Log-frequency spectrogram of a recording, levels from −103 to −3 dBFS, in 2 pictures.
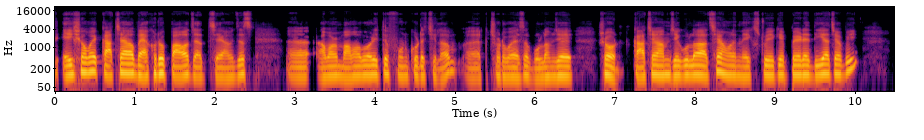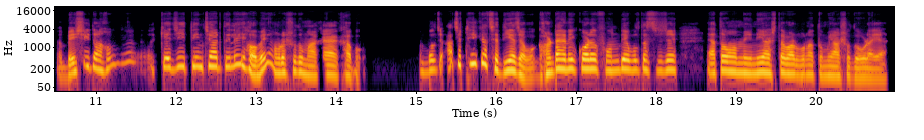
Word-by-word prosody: এই 130 - +3
সময়ে 165 +1 +4
কাঁচা 140 +6 +2
আম 140 - +1
এখনো 145 +3 +3
পাওয়া 120 +2 +4
যাচ্ছে। 110 0 -6
আমি 110 +1 -6
just 135 - -4 0.5
অ্যা 115 - -9 0.4
আমার 120 +1 0
মামার 120 +3 -1
বাড়িতে 130 +2 0
ফোন 120 -1 -7
করেছিলাম। 115 +1 -4 0.4
এক 100 - -13
ছোট 120 -1 -7
ভাই 115 - 0
আছে। 125 +4 -4
বললাম 115 +2 -3
যে, 125 - +3 0.5
"শোন - - +3 0.3
কাঁচা 110 +4 +1
আম 130 - -1
যেগুলা 130 +1 +1
আছে, 115 - -8
আমার 130 -1 -2
next 115 -1 -7
week-এ 130 +1 -1
পেড়ে 130 0 +2
দিয়া 140 +2 +3
যাবি। 155 +7 0 0.7
বেশি 160 - 0
না 210 - +4
হোক, 225 +6 -4
এ - - -10 0.4
কেজি 225 +1 +2
৩-৪ 240 0 +3
দিলেই 245 +3 +1
হবে। 125 - +6
আমরা 155 0 +3
শুধু 165 -2 0
মাখায়া 130 +2 0
খাব।" - - -2 0.9
বলছে, 190 0 -1
"আচ্ছা 270 - 0
ঠিক 300 0 +4
আছে 230 - 0
দিয়ে 185 +1 +7
যাব।" 110 -8 +2 0.2
ঘণ্টাখানেক 200 +6 +4
পরে 205 0 +9
ফোন 180 -1 -2
দিয়ে 205 - +7
বলতেসে 185 -1 -4
যে, 190 - +4 0.5
"এত 150 - -8 0.2
আমি 155 -1 +1
নিয়ে 160 0 +4
আসতে 150 +3 -2
পারব 140 -2 +2
না। - - 0
তুমি 125 0 -4
আসো 120 - -8
দৌড়াইয়া।" 105 -2 -2
135 Hz, 185 wpm, -22 LUFS, 120-180 Hz, 0.9 s, পরে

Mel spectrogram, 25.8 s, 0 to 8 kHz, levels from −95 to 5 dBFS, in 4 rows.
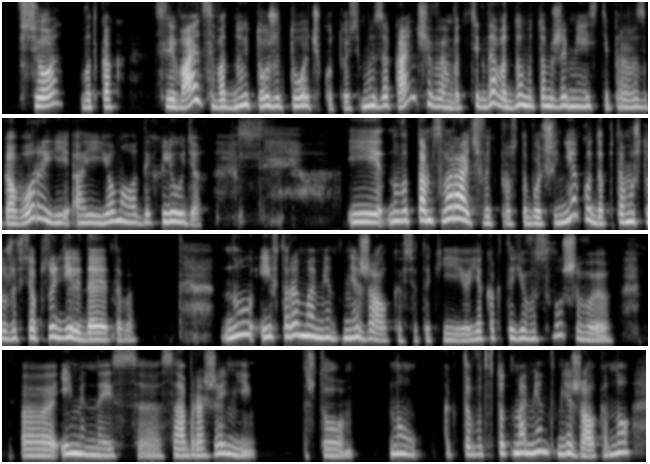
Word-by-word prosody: всё 245 - +4 0.2
вот 190 0 -5
как 200 -1 -2 0.3
сливается 210 - +4
в 190 - -2
одну 195 +5 +2
и - - +3
ту 220 0 +1
же 220 -1 +1
точку. 220 +3 -2
То 160 - -10
есть 165 0 -9
мы 225 +3 +3
заканчиваем 230 - -1
вот 180 0 -6
всегда 240 +5 0
в - - -2
одном 215 +6 +2
и - - -5
том 225 0 0
же 220 +3 0
месте 210 -1 -2
про 195 -2 -5
разговоры 190 - +1
е 205 -4 -2
о - - -2
её 205 +3 -1
молодых 215 -4 -2
людях. 230 -1 +2 1.5
И 225 +1 +4
ну, 245 +2 +2
вот 260 0 -1
там 270 -1 +7
сворачивать 250 - +5
просто 175 +2 -7
больше 180 +2 -3
некуда, 250 - +1
потому 225 +6 +1
что 225 -2 -5
уже 205 +1 -3
всё 235 - -2
обсудили 240 -2 +2
до 180 0 +2
этого. 175 -1 0 0.9
Ну 290 +8 +2
и 245 - +3
2 265 +4 0
момент, 240 -7 +3
мне 225 +3 +3
жалко 165 -7 -4
все-таки 160 +3 -12
её. 160 -1 -6
Я 200 +4 -3
как-то 225 +2 -7
ее 220 +1 -2
выслушиваю, 205 - -5 0.5
а, 180 -1 -1
именно 215 -5 +2
из 180 - -7 0.2
соображений, 185 - -2 0.5
что, 175 +1 -6 0.4
ну, 225 -3 -1 0.2
как-то 215 - -6
вот 210 0 -8
в - - -13
тот 245 0 -3
момент 255 +3 +3
мне 230 +3 +2
жалко. 170 -5 -2
Но. 260 +5 -1
215 Hz, 165 wpm, -21 LUFS, 185-240 Hz, 1.5 s, там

